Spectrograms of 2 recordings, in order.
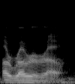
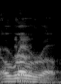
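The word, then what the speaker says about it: Orhorhoro: The H's are silent, so it's just Orororo. Orororo? Orororo. I love that. I love that. It's so much easier. Orororo.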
